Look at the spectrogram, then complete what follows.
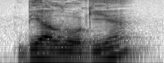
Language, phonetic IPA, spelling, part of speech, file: Russian, [bʲɪɐˈɫoɡʲɪjə], биология, noun, Ru-биология.ogg
- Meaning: biology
